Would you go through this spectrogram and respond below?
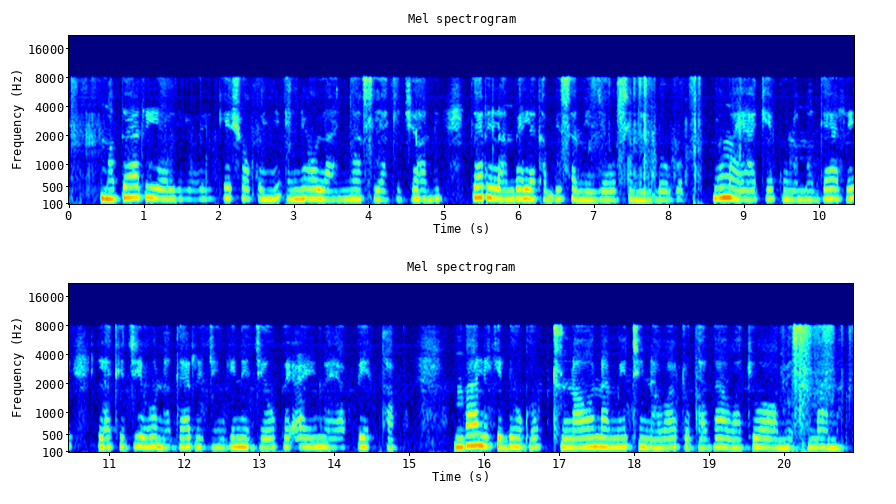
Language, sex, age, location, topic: Swahili, female, 18-24, Kisumu, finance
